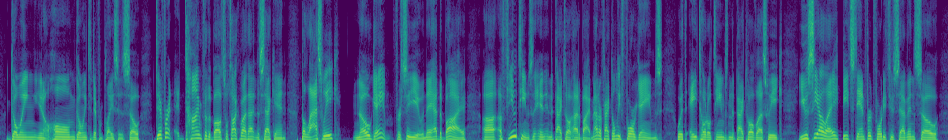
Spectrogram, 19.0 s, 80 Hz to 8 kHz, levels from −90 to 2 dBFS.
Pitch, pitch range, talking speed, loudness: 135 Hz, 125-155 Hz, 215 wpm, -21 LUFS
